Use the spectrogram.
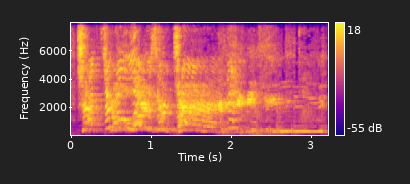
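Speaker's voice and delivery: high, slow, laughing shout of delight; excited shout. Acted. Thrilled guest hearing about tactical laser tag, laughing shout. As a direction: savor each word with glee.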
